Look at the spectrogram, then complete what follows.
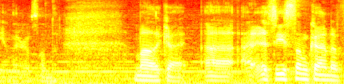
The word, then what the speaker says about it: Malachi: What is Malatai? I don't remember how to say his name. It's trying to come back to me. It's not there. Is his name here somewhere? Malachi.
